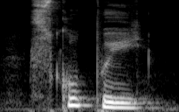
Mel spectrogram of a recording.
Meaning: stingy
- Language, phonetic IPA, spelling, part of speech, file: Ukrainian, [skʊˈpɪi̯], скупий, adjective, Uk-скупий.ogg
